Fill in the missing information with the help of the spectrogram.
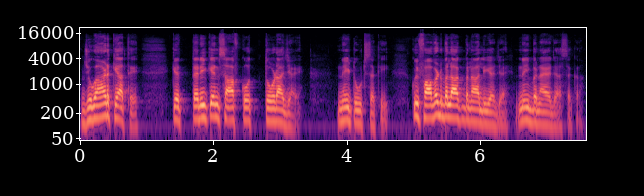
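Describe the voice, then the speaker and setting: A man's voice: medium pitch, lively intonation, warm tone. A man delivers solo political commentary in an indignant, emphatic tone, with a mid-range voice. He builds his points through rhetorical questions and long lists, often breaking off words and restarting them. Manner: frequent self-corrections and cut-off words.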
